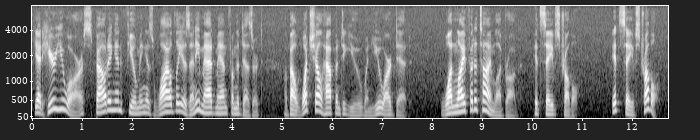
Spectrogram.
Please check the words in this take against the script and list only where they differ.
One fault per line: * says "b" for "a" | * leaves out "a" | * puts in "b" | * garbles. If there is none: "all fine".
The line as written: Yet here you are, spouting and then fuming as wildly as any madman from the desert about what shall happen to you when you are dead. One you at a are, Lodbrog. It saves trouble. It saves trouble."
* leaves out "then"
* says "life" for "you"
* says "time" for "are"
